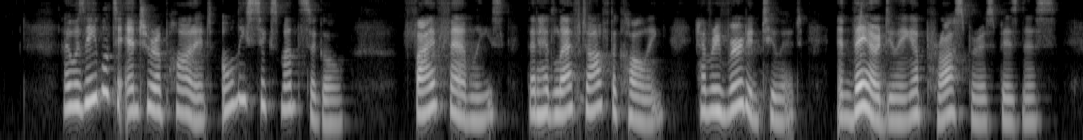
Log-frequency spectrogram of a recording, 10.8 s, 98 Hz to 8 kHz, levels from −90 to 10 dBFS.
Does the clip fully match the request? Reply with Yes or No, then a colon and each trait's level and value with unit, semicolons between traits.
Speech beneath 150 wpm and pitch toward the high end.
No: average, 165 wpm; high, 230 Hz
